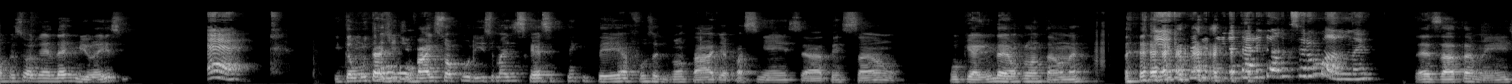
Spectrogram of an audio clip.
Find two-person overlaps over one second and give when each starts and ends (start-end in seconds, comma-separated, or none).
none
